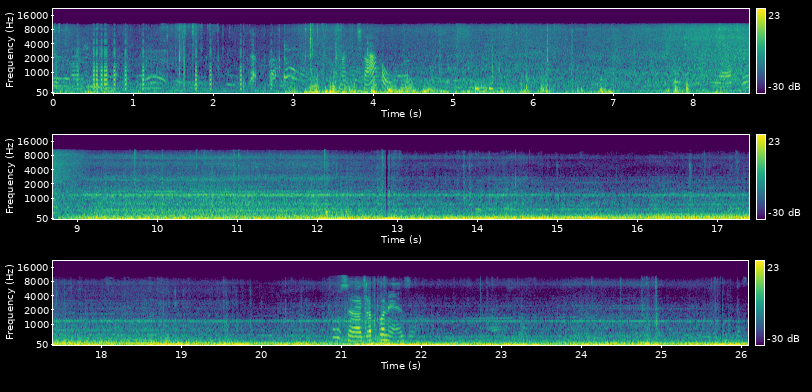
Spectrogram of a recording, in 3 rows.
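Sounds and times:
car road rumble: 0:00.0 - 0:26.0
faint steady whine: 0:00.0 - 0:26.0.

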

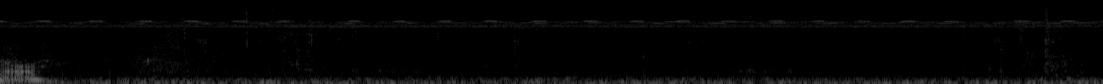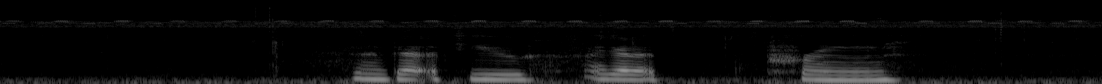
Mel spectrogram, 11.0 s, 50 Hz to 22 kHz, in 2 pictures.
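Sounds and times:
insects trilling: 0:00.0 - 0:11.0
leaves rustling: 0:00.0 - 0:11.0.

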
